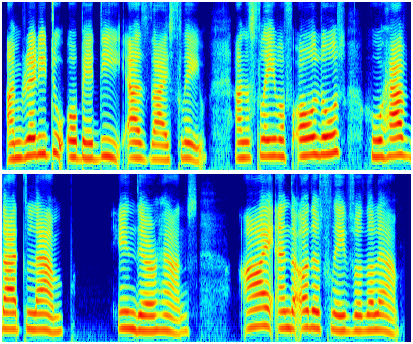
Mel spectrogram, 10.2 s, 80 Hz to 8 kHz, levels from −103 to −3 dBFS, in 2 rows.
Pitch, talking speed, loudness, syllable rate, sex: 240 Hz, 175 wpm, -19 LUFS, 4.7 syllables/s, female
